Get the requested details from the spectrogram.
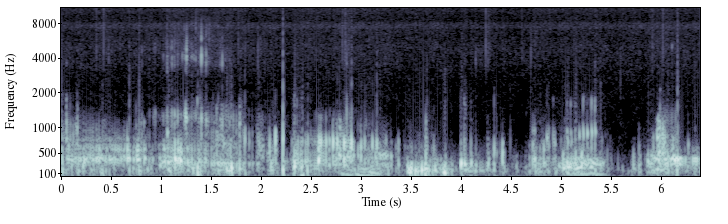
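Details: Continuous gurgling and bubbling rumbles from the belly; ordinary stomach growling (borborygmi).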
